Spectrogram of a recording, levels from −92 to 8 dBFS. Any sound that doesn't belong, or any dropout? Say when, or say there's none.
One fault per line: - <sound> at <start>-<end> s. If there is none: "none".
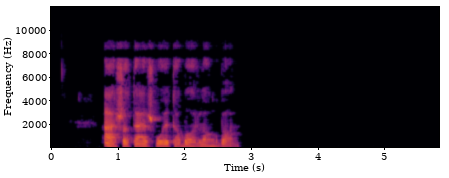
none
